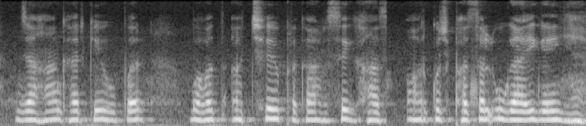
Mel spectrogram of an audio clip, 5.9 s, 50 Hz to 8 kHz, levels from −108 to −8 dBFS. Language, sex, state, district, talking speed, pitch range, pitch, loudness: Hindi, male, Bihar, Saharsa, 155 wpm, 195-210 Hz, 205 Hz, -24 LUFS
